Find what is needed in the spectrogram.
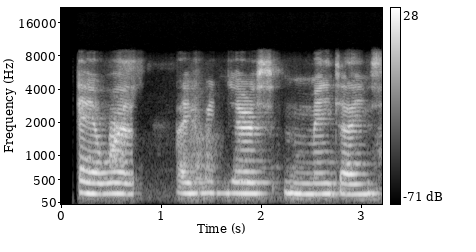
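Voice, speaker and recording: Audible room echo surrounds a woman's voice. She speaks in a flat monotone at a fairly high pitch. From Spain, Asturias. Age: 20s. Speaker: business student. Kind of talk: group presentation on a video call. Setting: video call. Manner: halting, many fillers.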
